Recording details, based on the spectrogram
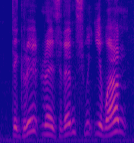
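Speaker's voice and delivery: put-on old woman's voice with a Scottish accent. Asked to play a mum answering a call, in an elderly scottish lady accent. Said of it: "Let's hear your elderly Scottish lady accent".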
